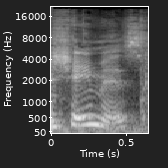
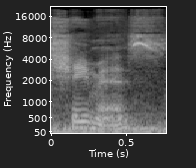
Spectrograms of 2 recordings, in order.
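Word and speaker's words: Seamus: me see the name Sheamus I'm pretty sure it's how do you spell It's s e a m u s I think it's Sheamus we'll say Sheamus yeah that's a funny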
